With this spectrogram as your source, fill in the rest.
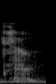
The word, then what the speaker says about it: quel: any time you see the Q in French, it's more of a cut sound than we'd say in English, a qu sound, but it's not, it's just quel.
